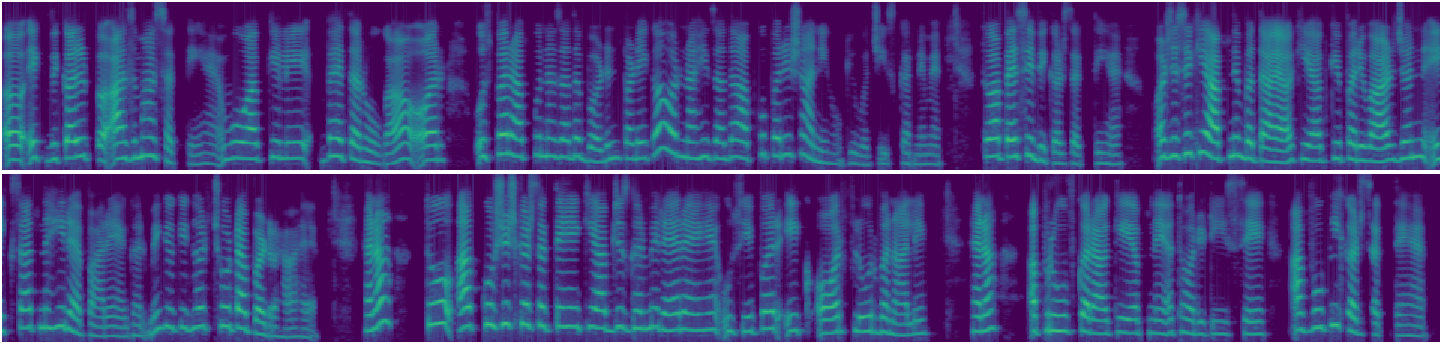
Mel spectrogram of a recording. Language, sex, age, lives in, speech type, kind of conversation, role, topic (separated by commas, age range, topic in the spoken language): Hindi, female, 20-24, India, conversation, advice, advisor, क्या बड़े घर को खरीदने के लिए ऋण लेना आपके लिए सही फैसला होगा?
